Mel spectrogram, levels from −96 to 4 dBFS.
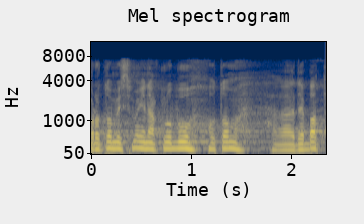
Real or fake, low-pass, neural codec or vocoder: real; 7.2 kHz; none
